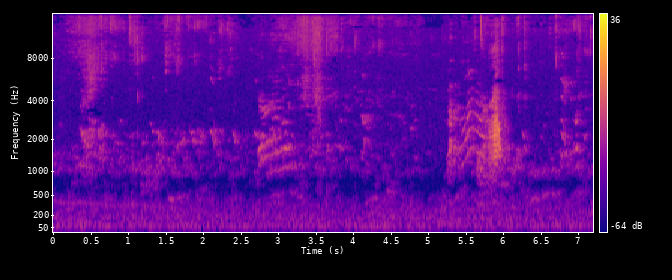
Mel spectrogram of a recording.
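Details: Cat trying to mate gives faint, wavering harmonic yowls: a brief rising-falling one midway, then a longer, louder caterwaul with a sharp upward sweep near the end, all over a constant low background hum.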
